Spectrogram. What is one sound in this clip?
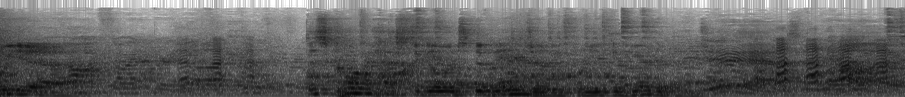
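A banjo is strummed.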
